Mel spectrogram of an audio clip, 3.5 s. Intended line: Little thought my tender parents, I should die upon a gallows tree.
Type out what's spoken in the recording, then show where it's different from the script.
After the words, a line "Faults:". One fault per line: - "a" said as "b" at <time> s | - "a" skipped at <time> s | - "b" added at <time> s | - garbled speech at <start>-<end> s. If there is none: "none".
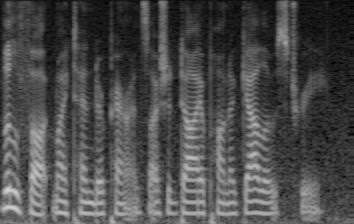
Little thought my tender parents, I should die upon a gallows tree.
Faults:
none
